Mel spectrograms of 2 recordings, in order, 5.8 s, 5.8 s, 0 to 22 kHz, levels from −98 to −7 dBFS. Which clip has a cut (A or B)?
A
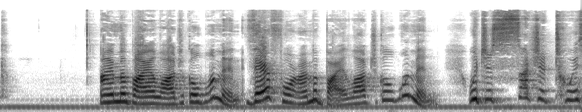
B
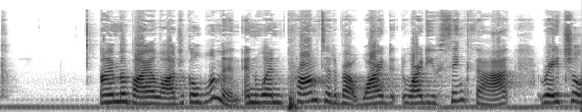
A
